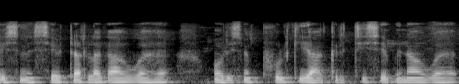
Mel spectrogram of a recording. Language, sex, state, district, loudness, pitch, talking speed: Hindi, male, Jharkhand, Deoghar, -18 LUFS, 100 Hz, 180 wpm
